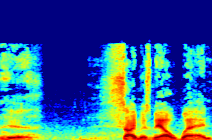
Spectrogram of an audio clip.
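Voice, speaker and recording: A man's raspy, put-on character voice at a very deep, low pitch with fairly even intonation. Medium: video game. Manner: crude, wry.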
